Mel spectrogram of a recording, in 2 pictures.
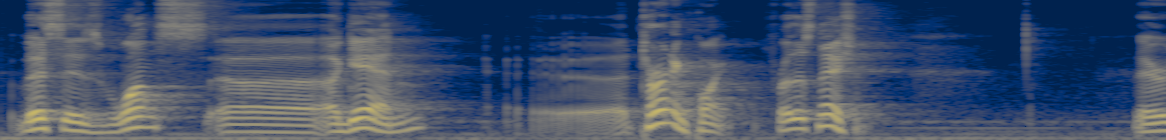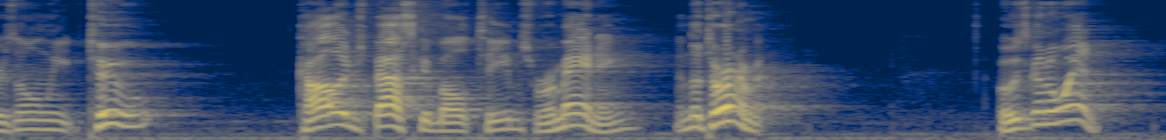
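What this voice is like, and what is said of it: Good Barack Obama impression. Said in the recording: “That's really fucking good, actually. ... That's really good. ... my best impersonation ... my Obama, I think is pretty good”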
